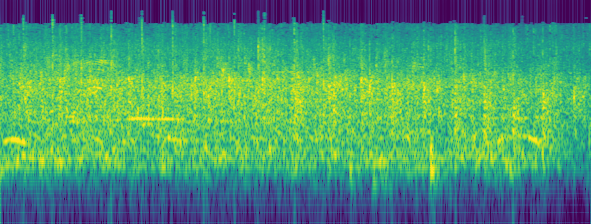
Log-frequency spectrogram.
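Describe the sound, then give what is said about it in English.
An audience at a recovery meeting gives loud, sustained applause, a dense and steady patter of many hands clapping that eases slightly at the very end. “Wasn't she just on fire? Give her another hand.”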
